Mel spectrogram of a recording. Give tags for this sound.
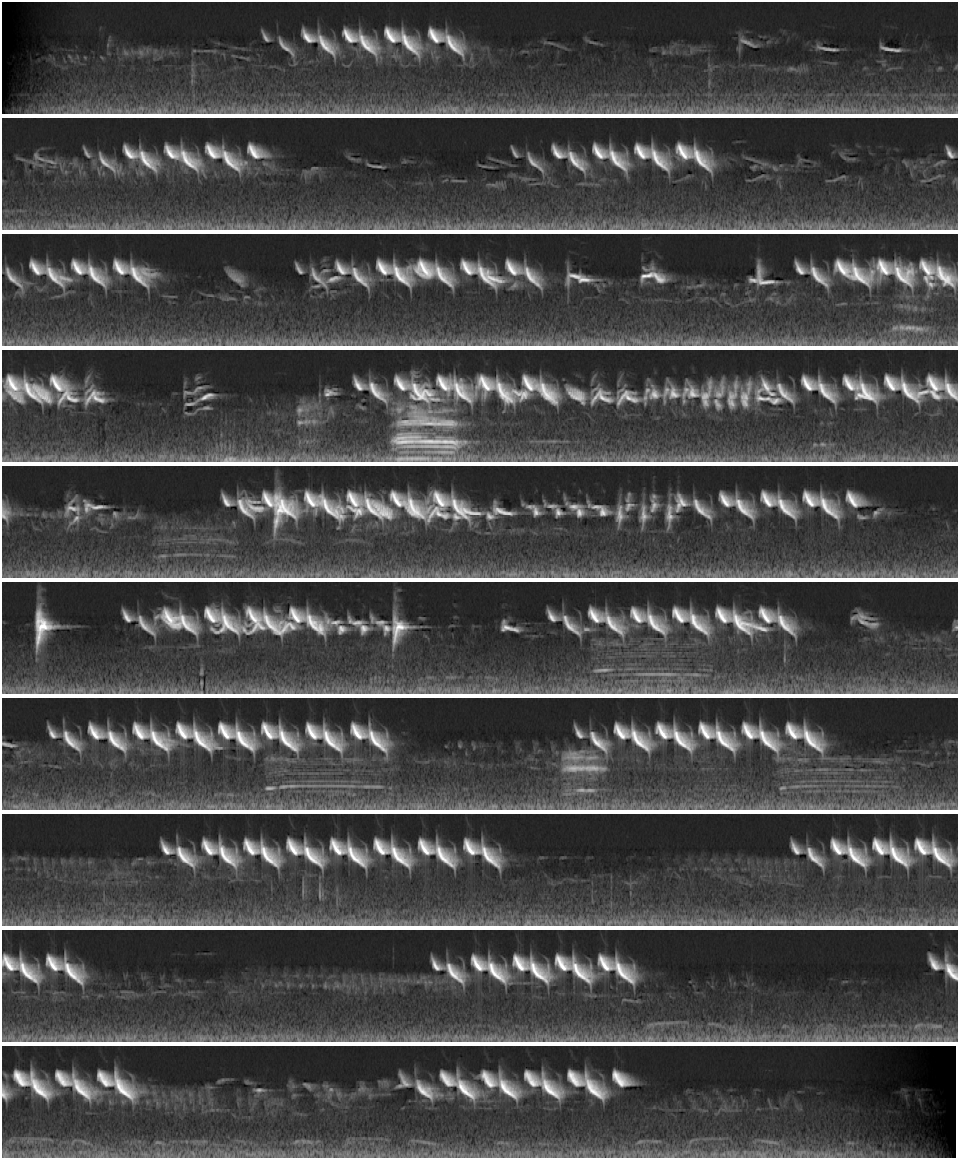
xy; field-recording; stereo; sheep; bird; birds

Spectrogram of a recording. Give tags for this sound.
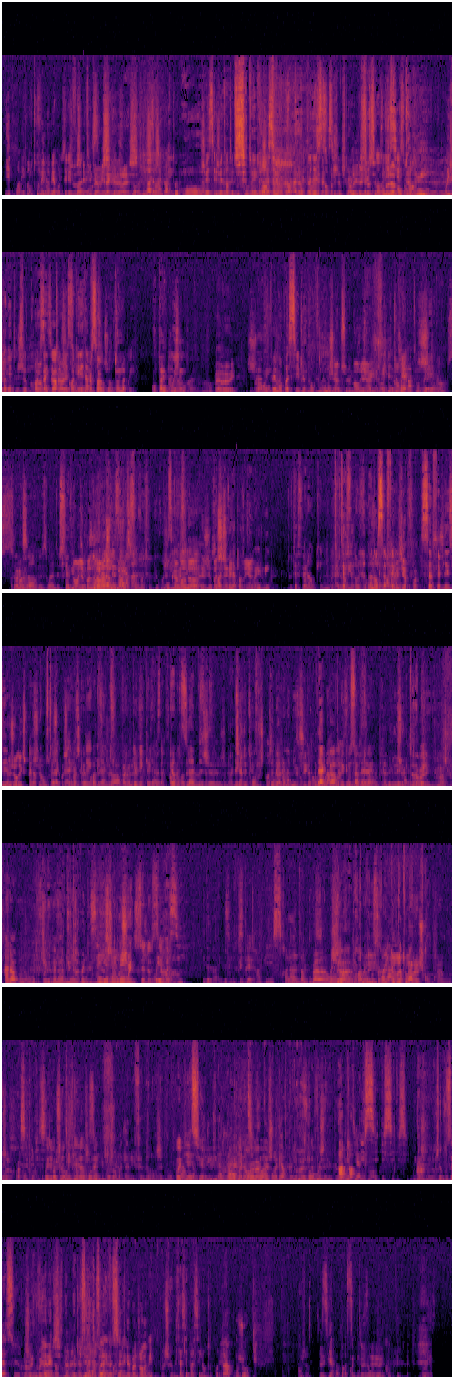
walla; vocal-ambiences; localization-assets; interior; police-station

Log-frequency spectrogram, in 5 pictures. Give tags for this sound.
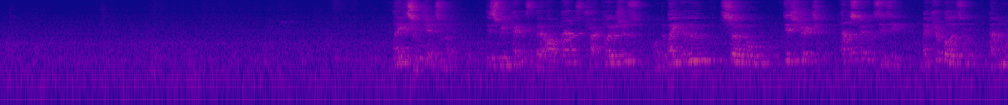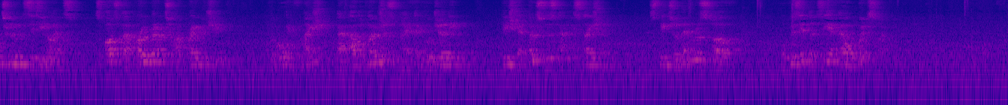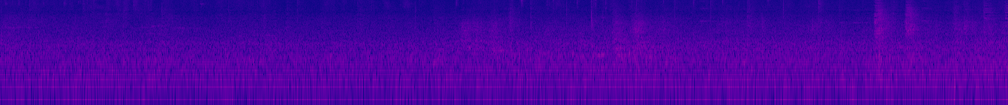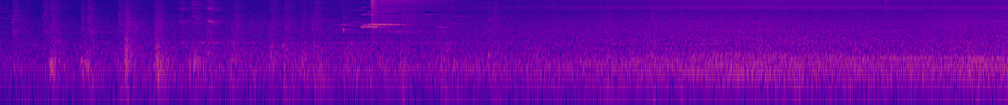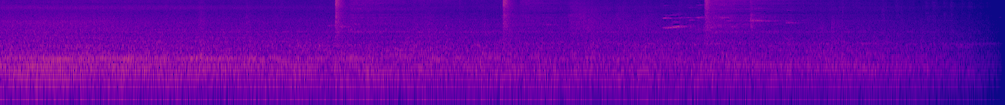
Platform; Underground; Arrive; Announcement; Tube; Train

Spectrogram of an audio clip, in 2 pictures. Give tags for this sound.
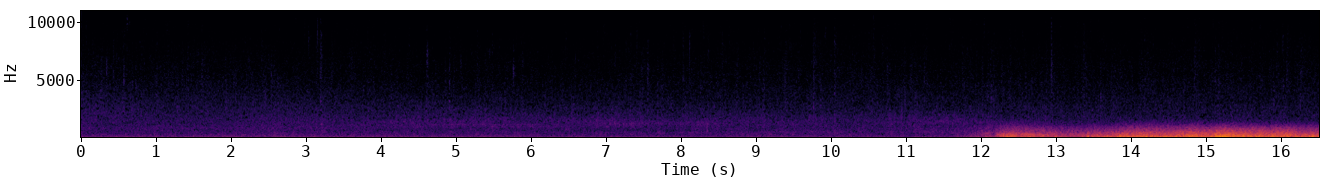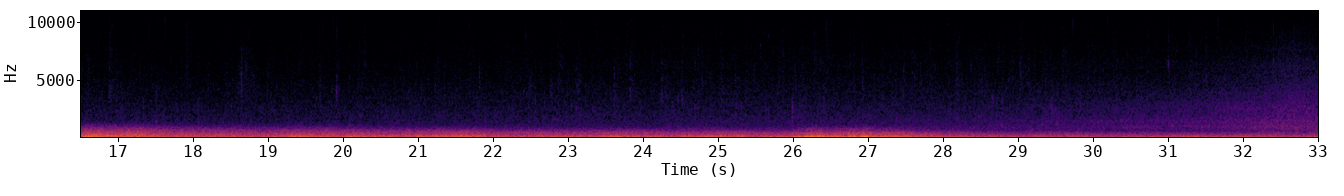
Lightening; Rain; Storm; Thunder

